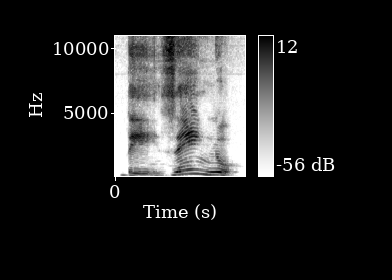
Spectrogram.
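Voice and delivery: "Desenho" drawn out slowly as de-se-nho; syllable by syllable. Shown as a demonstration. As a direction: split "Desenho" into three long, separate syllables. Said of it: "separou a sílaba".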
